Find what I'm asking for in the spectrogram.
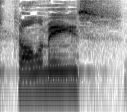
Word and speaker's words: Ptolemy: So here's Ptolemy's. P is silent, like pterodactyl.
